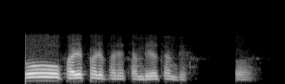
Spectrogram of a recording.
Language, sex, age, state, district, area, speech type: Manipuri, male, 60+, Manipur, Thoubal, rural, conversation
